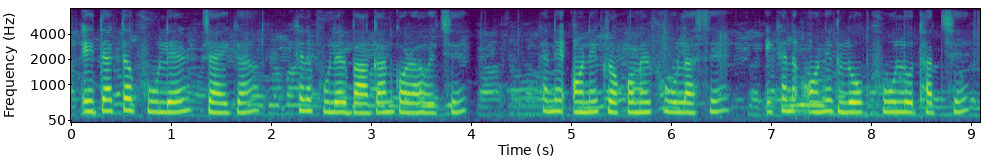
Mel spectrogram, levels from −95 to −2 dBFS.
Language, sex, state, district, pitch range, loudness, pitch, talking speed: Bengali, female, West Bengal, Purulia, 255-285 Hz, -16 LUFS, 270 Hz, 120 wpm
